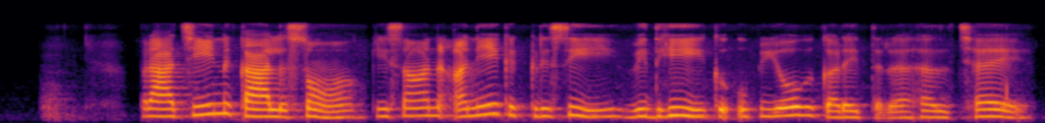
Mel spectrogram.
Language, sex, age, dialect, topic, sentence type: Maithili, female, 46-50, Eastern / Thethi, agriculture, statement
